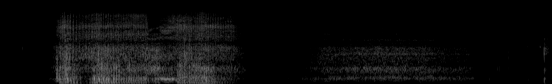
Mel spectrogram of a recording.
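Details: Sleeping in bed, one full breath cycle of snoring: a loud rough snore on the in-breath, then a quieter hissing out-breath.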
